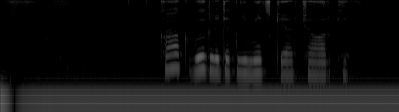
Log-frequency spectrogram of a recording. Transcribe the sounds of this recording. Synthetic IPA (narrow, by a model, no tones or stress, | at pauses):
kakvɨɡlʲɪdʲət̪nʲɪmʲet̪skʲɪjɛɐft͡ɕaːrkʲʰɪ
